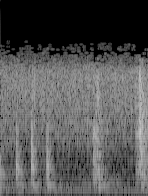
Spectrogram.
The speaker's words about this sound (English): There's a knock at the door, and his secretary appears.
